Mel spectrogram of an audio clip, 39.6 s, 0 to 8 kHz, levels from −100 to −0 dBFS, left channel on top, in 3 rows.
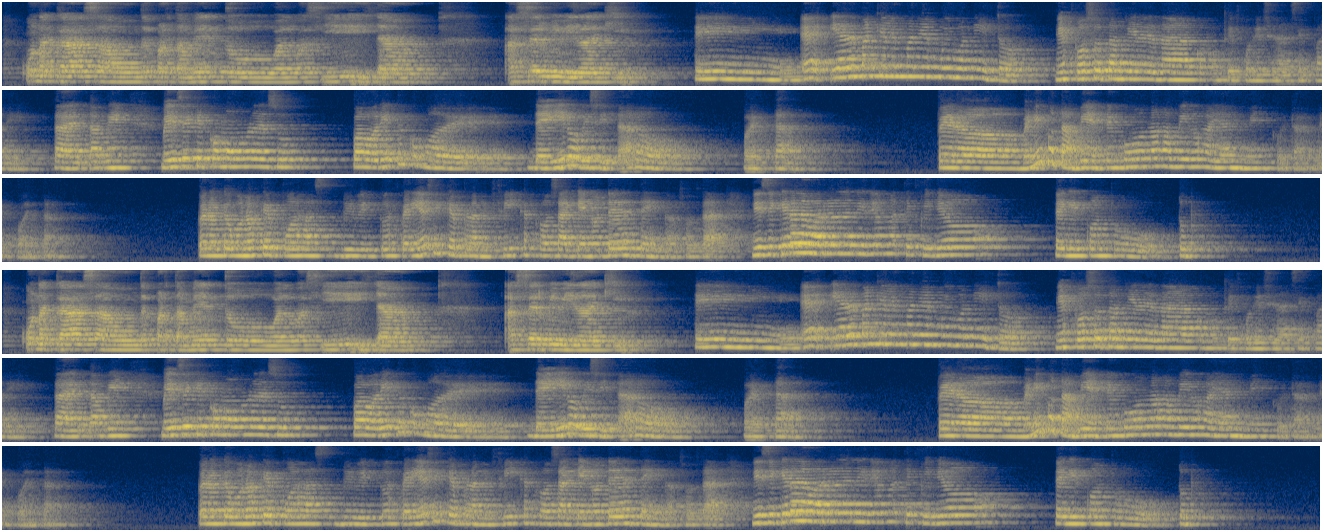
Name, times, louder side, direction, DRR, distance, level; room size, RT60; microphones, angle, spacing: voice 1, 0.2-4.1 4.4-4.5 5.0-6.3, right 1 dB, 75° right, -1 dB, 0.9 m, -22 dB
voice 2, 6.9-10.2 10.5-13.4 13.7-14.5 14.8-16.2 16.7-20.1 20.6-21.2 22.6-27.0 28.4-33.6 33.9-36.3 36.9-38.3, left 1 dB, 10° left, -1 dB, 0.4 m, -22 dB
4.4 x 2.8 x 3.4 m, 1.3 s
head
